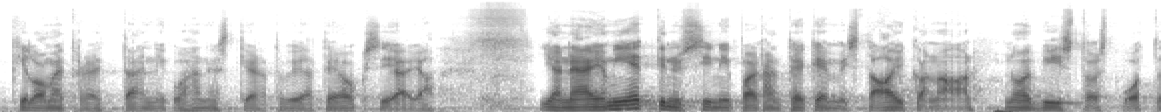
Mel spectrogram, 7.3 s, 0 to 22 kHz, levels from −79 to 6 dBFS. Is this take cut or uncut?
cut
